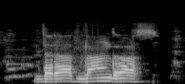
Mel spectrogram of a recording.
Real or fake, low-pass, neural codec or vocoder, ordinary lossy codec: real; 7.2 kHz; none; AAC, 32 kbps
